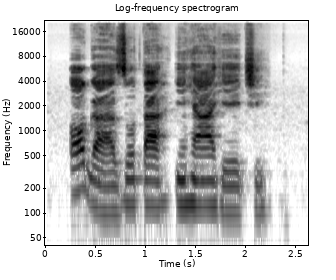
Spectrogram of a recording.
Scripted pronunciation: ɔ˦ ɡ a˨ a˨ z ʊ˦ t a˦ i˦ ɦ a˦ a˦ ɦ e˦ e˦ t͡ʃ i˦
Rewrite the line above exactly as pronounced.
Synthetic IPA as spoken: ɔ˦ ɡ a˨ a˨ z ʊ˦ t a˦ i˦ ɦ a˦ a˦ ɦ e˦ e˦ t͡ʃ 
